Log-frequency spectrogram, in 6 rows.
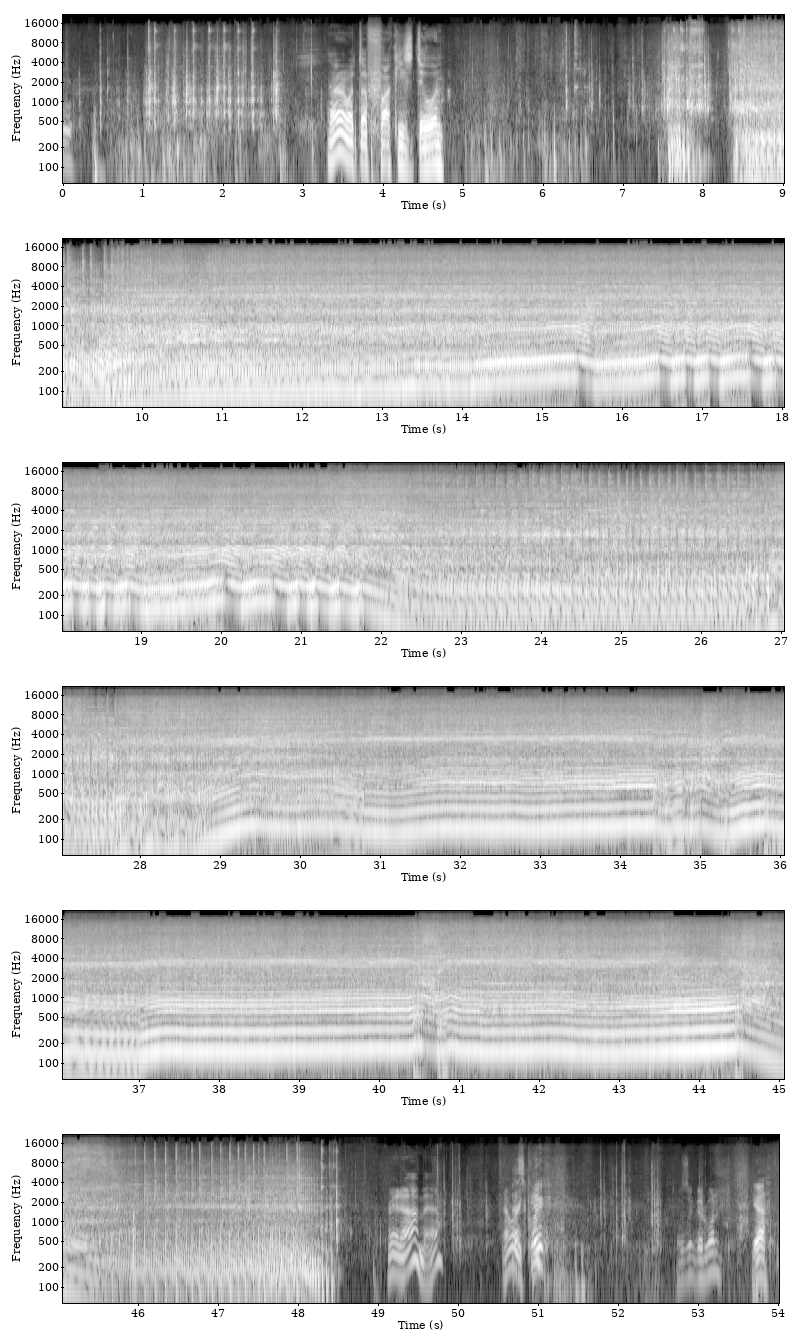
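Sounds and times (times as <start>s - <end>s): chainsaw cutting through log: 7.4s - 48.6s.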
